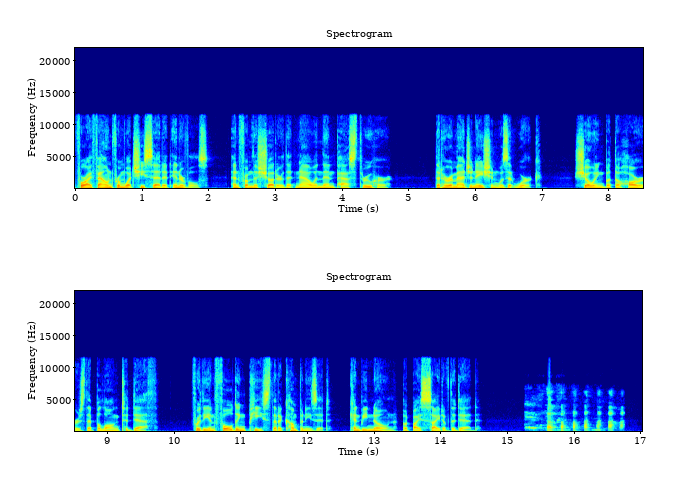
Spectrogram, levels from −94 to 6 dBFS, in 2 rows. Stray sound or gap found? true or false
true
